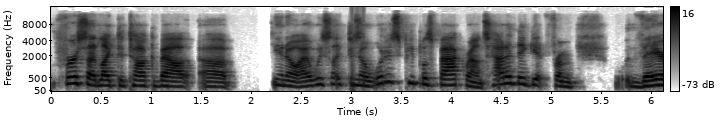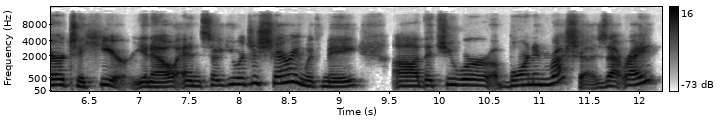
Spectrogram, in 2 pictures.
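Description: A woman's voice: mid-range voice, animated, moderate pace. Upbeat woman podcast host. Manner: upbeat, effusive, with many fillers. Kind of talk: scripted intro then interview chat.

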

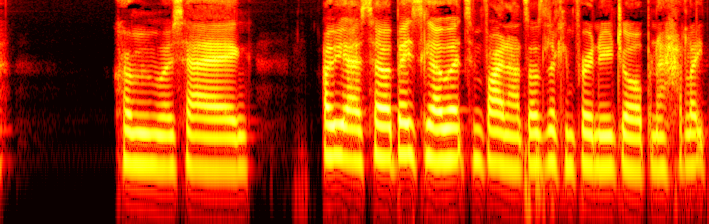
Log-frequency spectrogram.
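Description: A woman in her twenties hosting a podcast in a studio, chatting casually and swearing freely, her voice croaky from a cold. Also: mid-range voice, darkish tone, no echo. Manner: chatty, swears freely, tells stories about herself. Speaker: podcast host. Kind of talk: casual chat.

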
